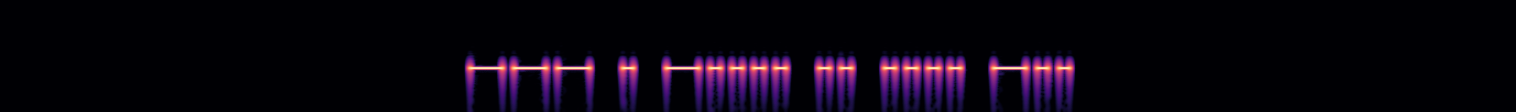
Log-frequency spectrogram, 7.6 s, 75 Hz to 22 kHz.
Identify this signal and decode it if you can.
Morse code, heard as a keyed tone, about 22 wpm, 700 Hz. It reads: OE6IHD
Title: DXCC-100 Call Signs - 6 Characters - Repeated 2x - 22wpm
